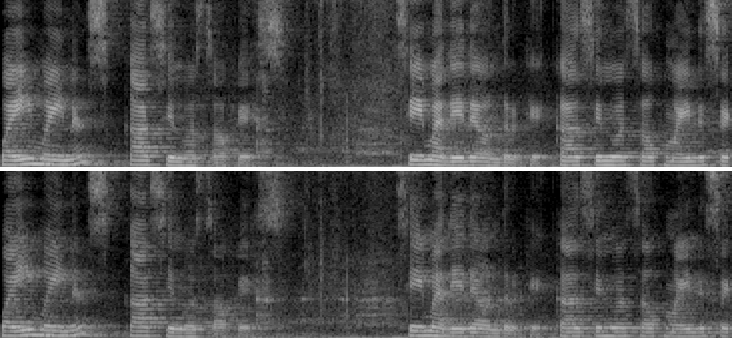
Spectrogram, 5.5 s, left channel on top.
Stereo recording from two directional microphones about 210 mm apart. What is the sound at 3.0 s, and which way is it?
A woman's voice, 30° left (ahead or behind).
